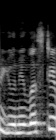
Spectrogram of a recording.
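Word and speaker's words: university: Sound की बात करें, तो जब यूनिवर्सिटी बोलते हैं तो साउंड किसका प्रोनाउंस हो रहा है? य का साउंड प्रोनाउंस हो रहा है, जो कि य हमारा क्या है? वो कॉन्सोनेंट में हमारा या हमारा कॉन्सोनेंट में आता है, यूनिवर्सिटी।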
